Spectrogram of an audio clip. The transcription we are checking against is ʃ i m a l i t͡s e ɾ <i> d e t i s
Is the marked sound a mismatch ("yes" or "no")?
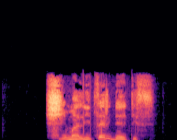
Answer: no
